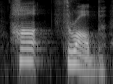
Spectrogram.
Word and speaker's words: heartthrob: heartthrob은 한 단어예요. 스펠링은요. H-E-A-R-T 그 다음에 T가 한 번 더 나오는데 이때는 이제 T-H-R-O-B 원래 두 단어가 합쳐진 거거든요. heartthrob 이렇게 표현을 합니다.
